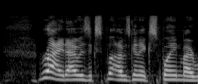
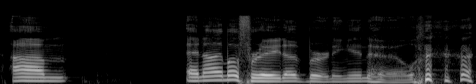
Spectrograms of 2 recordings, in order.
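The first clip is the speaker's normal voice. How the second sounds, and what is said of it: Imitates another person's voice. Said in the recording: “That's me as Ron Reagan ... my Ron Reagan impression”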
